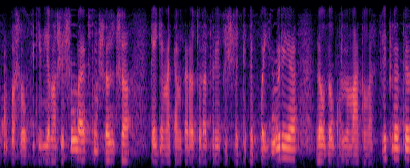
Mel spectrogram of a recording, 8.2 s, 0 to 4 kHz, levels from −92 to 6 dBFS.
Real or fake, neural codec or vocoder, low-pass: fake; codec, 44.1 kHz, 1.7 kbps, Pupu-Codec; 3.6 kHz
